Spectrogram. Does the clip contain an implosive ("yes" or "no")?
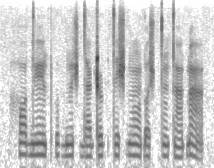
yes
